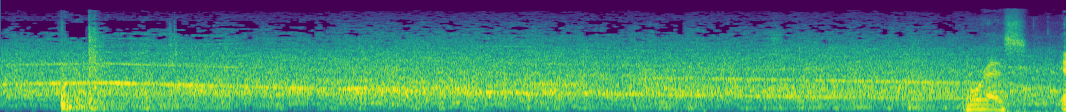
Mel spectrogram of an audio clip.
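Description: Stadium crowd cheering after a touchdown, a steady noise of many voices, with a sharp click about half a second in.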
